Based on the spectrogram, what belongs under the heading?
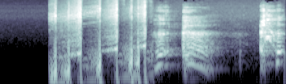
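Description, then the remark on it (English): A loud fit of several harsh coughs in quick succession, followed by a strained, groaning breath and then one more rough cough. “That cough signals... Change the battery.”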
